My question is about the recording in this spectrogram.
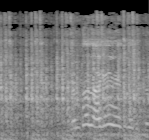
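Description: Farm tractor's engine running steadily with a low, even beat as the tractor is driven, with a man's voice briefly over it in the second half.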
